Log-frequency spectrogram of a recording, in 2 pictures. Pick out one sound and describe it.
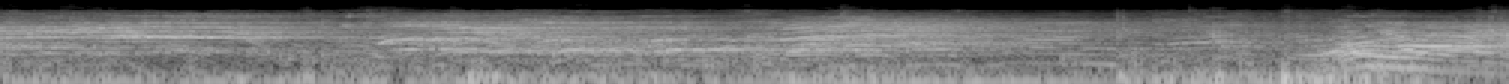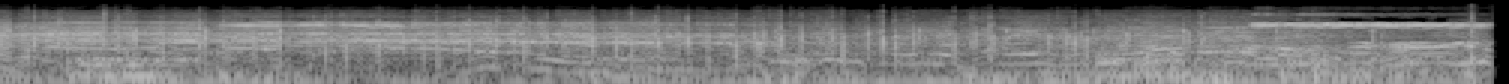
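Young girls shout and cheer in a large echoing hall.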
